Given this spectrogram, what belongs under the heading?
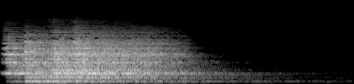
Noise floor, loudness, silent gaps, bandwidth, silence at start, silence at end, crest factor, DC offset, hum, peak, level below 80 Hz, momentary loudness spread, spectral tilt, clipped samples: -62 dBFS; -14 LUFS; none; 8.6 kHz; 0 s; 1.5 s; 18 dB; under 0.1%; none; 0 dBFS; -56 dBFS; 16 LU; -6 dB/octave; under 0.1%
